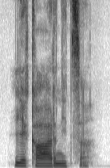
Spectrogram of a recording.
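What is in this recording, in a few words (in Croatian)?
"ljekarnica", Croatian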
